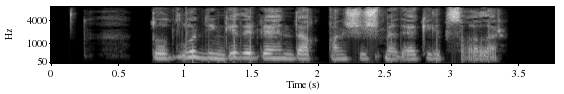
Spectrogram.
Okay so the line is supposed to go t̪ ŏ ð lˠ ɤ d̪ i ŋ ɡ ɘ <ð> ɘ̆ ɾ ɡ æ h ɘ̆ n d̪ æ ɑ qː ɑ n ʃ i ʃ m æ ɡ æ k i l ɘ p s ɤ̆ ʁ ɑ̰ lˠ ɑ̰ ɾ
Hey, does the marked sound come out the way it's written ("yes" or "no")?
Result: yes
